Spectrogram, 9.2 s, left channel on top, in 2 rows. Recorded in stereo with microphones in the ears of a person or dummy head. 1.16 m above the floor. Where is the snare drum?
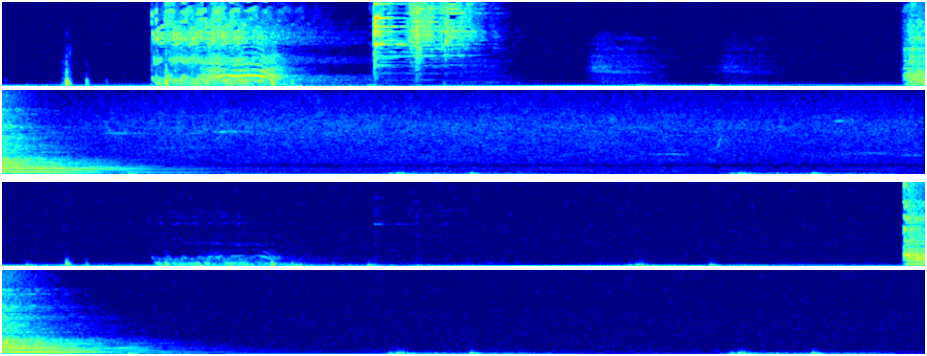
50° right (ahead or behind), 5 m.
